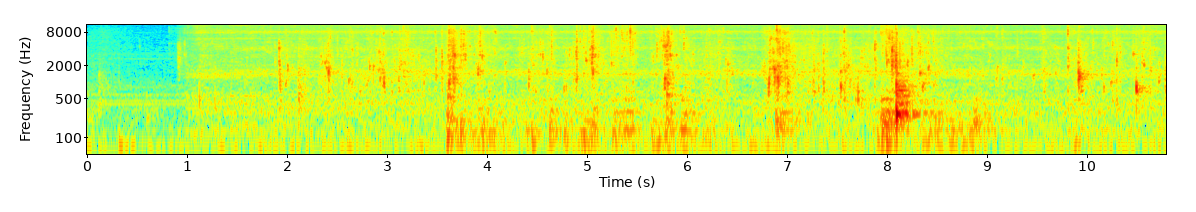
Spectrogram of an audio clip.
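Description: Water from a tap splashes steadily into a metal sink.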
